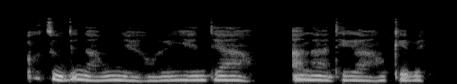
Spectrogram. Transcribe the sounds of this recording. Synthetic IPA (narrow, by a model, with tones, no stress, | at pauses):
o˦tu˨dɪ˦na˨ŋʷu˦ɲe˨ɦʊ˨ɾi˦ɦe˦n̩˦dɪ˦a˦ɦʊ˨ | a̰˦na˨a˨dɪ˦ɣa˦a˨ɦʊ˨ke˦be˦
